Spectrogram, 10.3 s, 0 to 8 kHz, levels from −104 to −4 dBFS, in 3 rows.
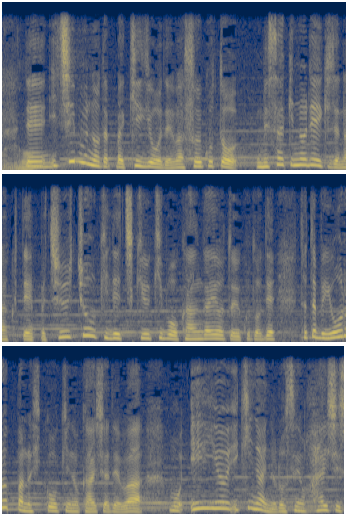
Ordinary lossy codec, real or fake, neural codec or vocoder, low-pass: none; real; none; 7.2 kHz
